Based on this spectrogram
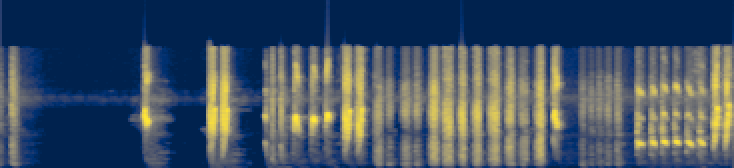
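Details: Konin, the Common Iora, singing in a recording meant to spur caged birds into full song: scattered sharp notes build into a dense, raspy run of rapid chirps, ending in a quick, bright, ringing series.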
